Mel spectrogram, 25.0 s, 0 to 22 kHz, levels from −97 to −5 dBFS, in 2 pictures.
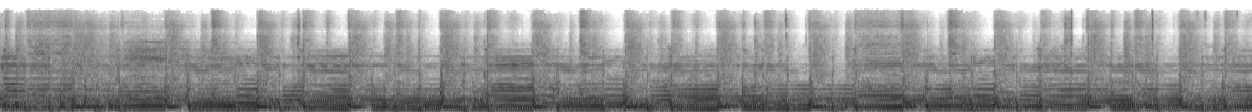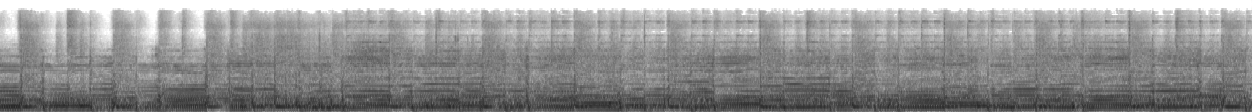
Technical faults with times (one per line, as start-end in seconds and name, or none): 0.00-25.05 gain pumping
